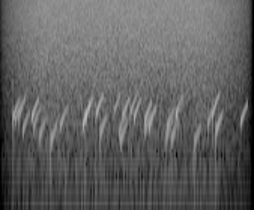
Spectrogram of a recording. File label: boiling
